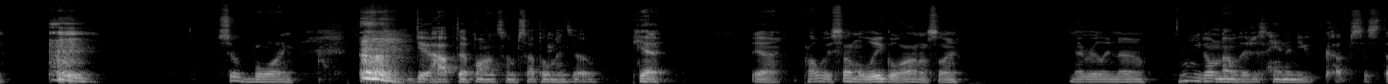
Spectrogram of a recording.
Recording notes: a short chat with only a few technical difficulties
